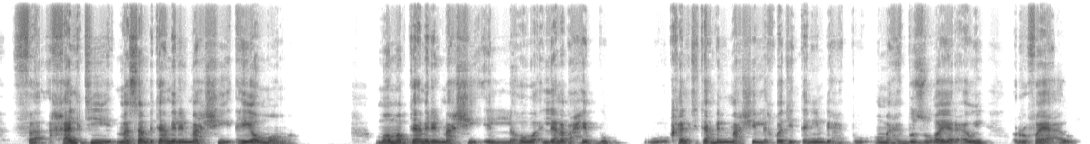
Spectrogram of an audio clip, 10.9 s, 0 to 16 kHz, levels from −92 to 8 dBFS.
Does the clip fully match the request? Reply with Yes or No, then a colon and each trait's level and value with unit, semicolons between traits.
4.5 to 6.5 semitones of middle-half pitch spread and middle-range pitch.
Yes: average, 4.8 semitones; medium, 165 Hz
